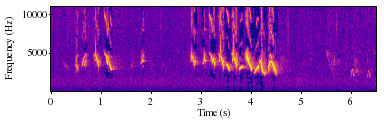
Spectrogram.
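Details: House finch singing in a backyard: a few scattered chirps, then a rapid warbling run of high, rolling notes lasting about two seconds, followed by faint single chips.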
